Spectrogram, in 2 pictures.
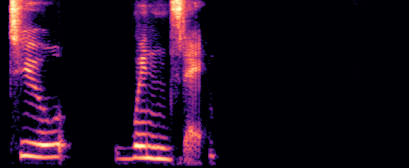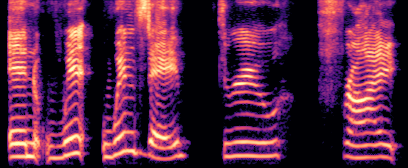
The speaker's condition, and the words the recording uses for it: Stuttering. I spoke and not worrying about what other people think about the way that I stumble on my name.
